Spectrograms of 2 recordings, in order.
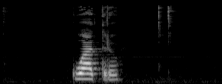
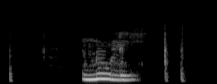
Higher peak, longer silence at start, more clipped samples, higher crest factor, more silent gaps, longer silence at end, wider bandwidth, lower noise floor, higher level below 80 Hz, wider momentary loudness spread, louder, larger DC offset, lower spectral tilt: first, -2 dBFS vs -12 dBFS; first, 0.75 s vs 0.1 s; neither; first, 22 dB vs 16 dB; neither; first, 1.05 s vs 0.35 s; first, 17 kHz vs 5.6 kHz; first, -69 dBFS vs -65 dBFS; first, -76 dBFS vs -82 dBFS; about the same, 22 LU vs 21 LU; first, -20 LUFS vs -24 LUFS; neither; second, -3 dB/octave vs -9 dB/octave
